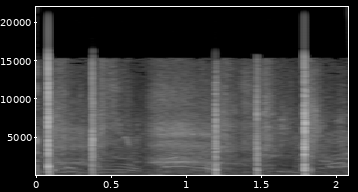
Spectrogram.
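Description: Boxing gloves smacking padded focus mitts: two punches near the start, then a quick three-punch combination about a second in.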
